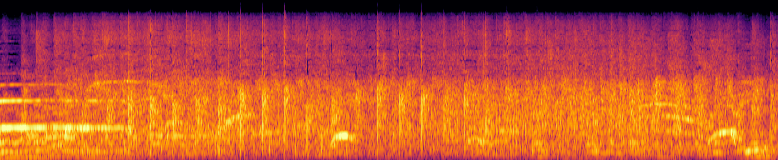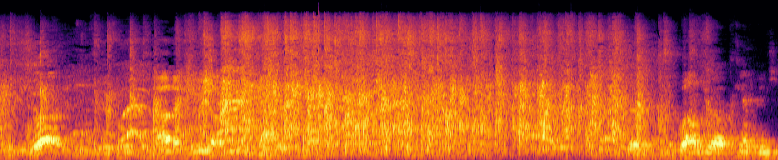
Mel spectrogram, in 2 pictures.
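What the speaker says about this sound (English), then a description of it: "While you are clapping" A church congregation claps during a sermon, sustained rhythmic applause with some voices calling out beneath it, briefly dipping near the middle before swelling again and carrying on to the end.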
